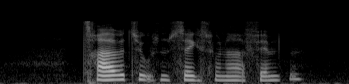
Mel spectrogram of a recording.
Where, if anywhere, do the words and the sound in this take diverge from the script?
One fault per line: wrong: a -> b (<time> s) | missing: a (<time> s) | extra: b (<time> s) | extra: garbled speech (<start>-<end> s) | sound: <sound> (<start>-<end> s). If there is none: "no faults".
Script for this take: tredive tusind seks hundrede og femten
no faults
